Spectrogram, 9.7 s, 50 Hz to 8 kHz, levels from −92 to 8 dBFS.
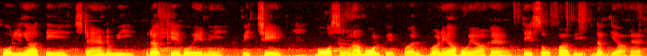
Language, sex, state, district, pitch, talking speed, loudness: Punjabi, female, Punjab, Pathankot, 195 Hz, 115 wpm, -17 LUFS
